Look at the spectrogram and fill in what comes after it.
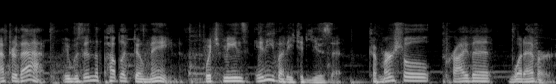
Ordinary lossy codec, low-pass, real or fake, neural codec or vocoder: AAC, 32 kbps; 7.2 kHz; fake; codec, 16 kHz, 8 kbps, FunCodec, trained on Chinese and English, 25 frames a second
